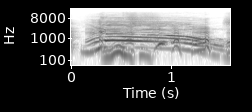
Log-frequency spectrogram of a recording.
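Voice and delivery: high, loud whoop through laughter; laughing shout. Real, not acted. Reacting to a friend's outrageous joke, laughing shout. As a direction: holler it while cracking up.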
